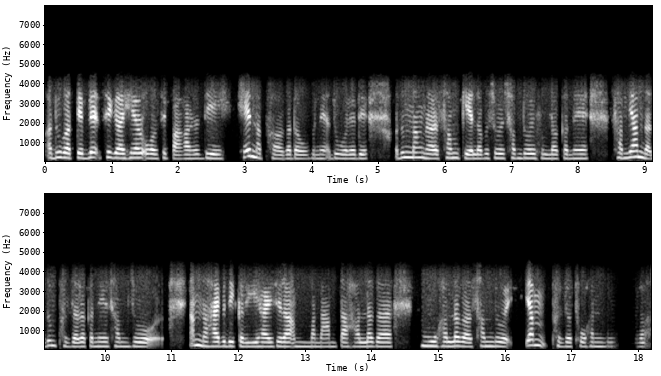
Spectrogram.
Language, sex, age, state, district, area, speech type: Manipuri, female, 30-45, Manipur, Chandel, rural, conversation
